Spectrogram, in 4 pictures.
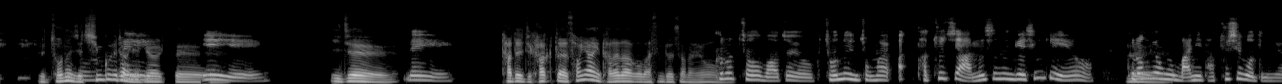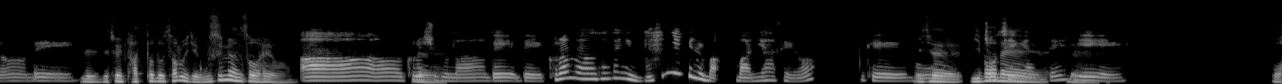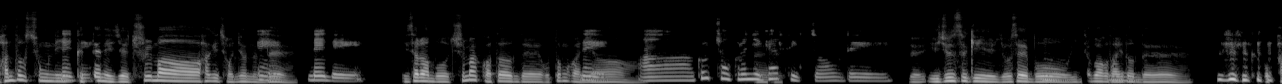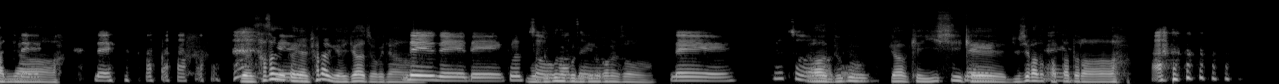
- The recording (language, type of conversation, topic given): Korean, unstructured, 정치 이야기를 하면서 좋았던 경험이 있나요?
- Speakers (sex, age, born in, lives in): female, 35-39, South Korea, South Korea; male, 20-24, South Korea, South Korea
- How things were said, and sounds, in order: other background noise; tapping; laugh; laughing while speaking: "같다더라"; laugh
